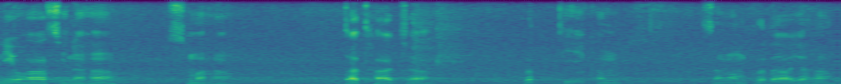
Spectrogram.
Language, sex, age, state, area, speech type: Sanskrit, male, 18-30, Uttar Pradesh, urban, spontaneous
